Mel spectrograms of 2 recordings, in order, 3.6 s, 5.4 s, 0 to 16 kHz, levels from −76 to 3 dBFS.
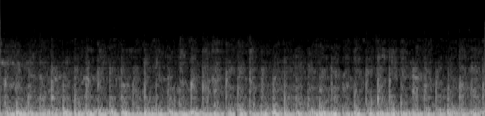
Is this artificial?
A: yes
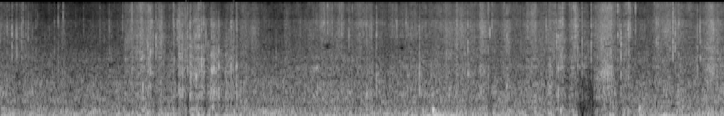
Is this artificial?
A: yes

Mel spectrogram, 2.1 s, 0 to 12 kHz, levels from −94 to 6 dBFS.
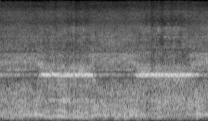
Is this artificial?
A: yes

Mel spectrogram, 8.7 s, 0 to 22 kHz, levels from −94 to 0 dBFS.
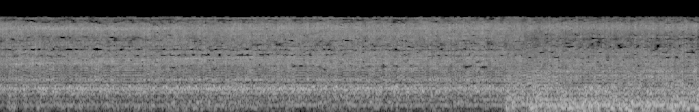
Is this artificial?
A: yes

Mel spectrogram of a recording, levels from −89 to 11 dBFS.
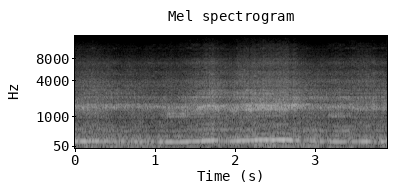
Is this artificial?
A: yes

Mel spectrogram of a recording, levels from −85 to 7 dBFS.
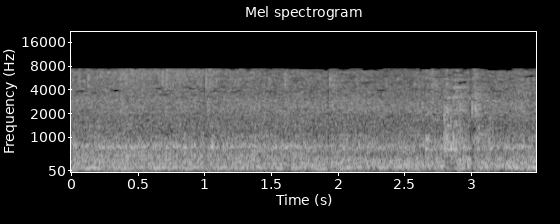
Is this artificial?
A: yes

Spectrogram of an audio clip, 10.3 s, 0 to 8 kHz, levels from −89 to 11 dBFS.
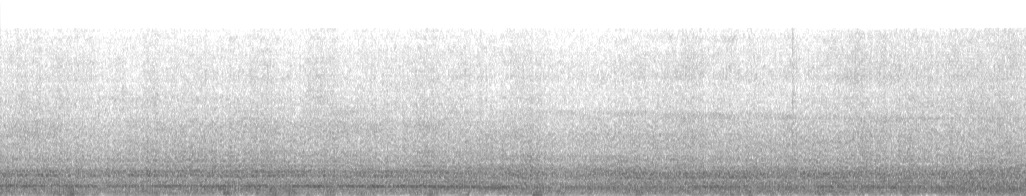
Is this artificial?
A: yes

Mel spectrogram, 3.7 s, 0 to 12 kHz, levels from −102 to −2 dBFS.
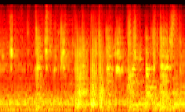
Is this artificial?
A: yes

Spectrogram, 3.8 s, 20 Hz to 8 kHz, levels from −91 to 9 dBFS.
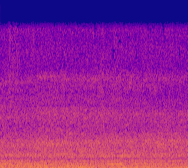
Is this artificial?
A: no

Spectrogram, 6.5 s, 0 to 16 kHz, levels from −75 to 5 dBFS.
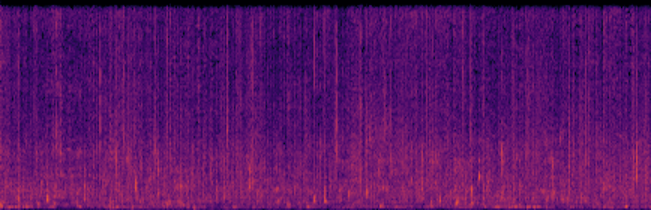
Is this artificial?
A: yes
